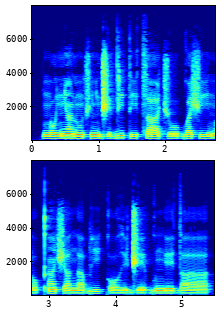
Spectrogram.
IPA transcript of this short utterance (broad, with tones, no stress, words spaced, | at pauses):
nɔ˨ɲã˦ lũ˨ʃĩ˨ d͡ʒɪ˨ di˦ti˨ t͡saː˦˨t͡ʃoː˨ɡʷa˦ ʃiː˦nɔ˨ kʼã˦ʃa˨na˨biː˦ kɔ˨ɣɪ˨d͡ʒeː˨ ɡʷɪ˦ŋeː˦daː˦˨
